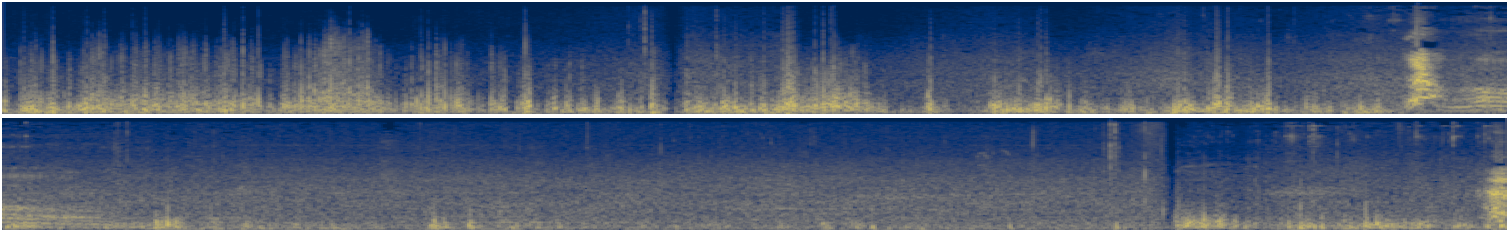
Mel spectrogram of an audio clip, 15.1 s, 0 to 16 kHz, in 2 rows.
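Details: Dogs Rosy and Rocky playing with a husky puppy at Seal Point Dog Park on the western side of San Francisco Bay, September 14, 2015; a rough scuffling stretch, then one clear harmonic bark midway, followed by quieter background rumble.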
